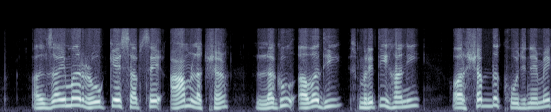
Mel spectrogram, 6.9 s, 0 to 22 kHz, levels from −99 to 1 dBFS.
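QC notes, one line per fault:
throughout, 4-bit ADPCM compression: gritty hiss riding on louder speech, roughed-up attacks, and nothing above 7.7 kHz. The 64 kbps stream fits a 16 kHz sample rate.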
